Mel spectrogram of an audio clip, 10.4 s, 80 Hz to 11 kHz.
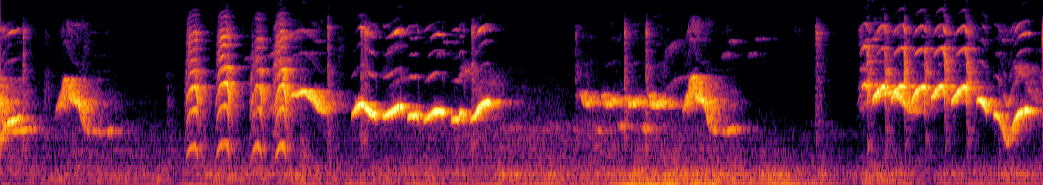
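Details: Wild-type singing ('giọng rừng') from a 'hàm rồng' laughingthrush on 29 September 2023: strong whistled phrases, some steady and some falling, broken by bursts of rapid clicking notes and a final run of descending whistles.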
